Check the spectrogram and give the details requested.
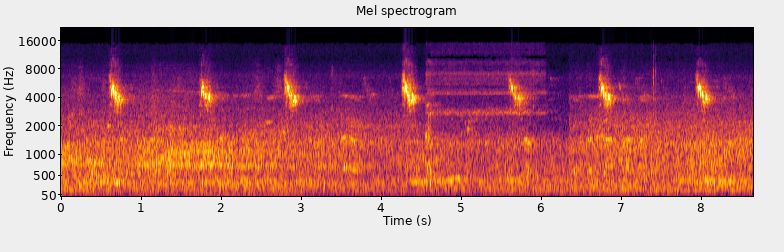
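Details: Several sparrows, filmed with a compact camera, giving short bright chirps at irregular intervals, about seven spread over nine seconds, over a steady background hum.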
